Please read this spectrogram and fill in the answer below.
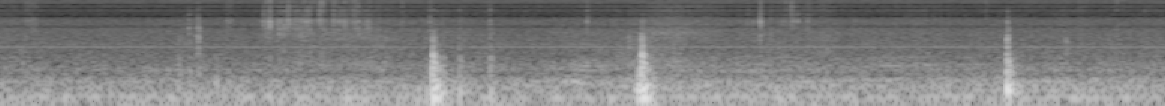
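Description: Three dull thumps of handling noise on a handheld camera's built-in microphone, over a steady low rumble. The second comes about a second and a half after the first, and the third about two and a half seconds after that.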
